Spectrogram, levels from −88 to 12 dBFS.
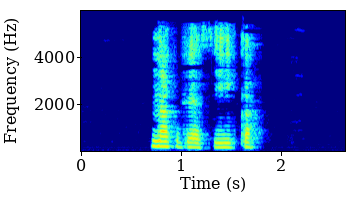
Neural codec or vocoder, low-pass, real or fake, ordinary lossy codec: none; 5.4 kHz; real; AAC, 24 kbps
